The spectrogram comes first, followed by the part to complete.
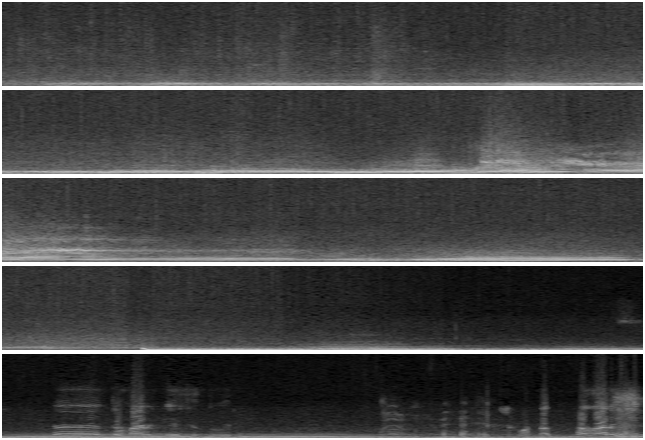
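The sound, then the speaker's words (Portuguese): A car taken from a department vehicle workshop drives off: its engine revs hard with rising and falling pitch while tires squeal and skid, loud, then drops into a low rumbling idle with faint voices in the background. “Passam, dão carteirada, pegam um carro de novo e seguem caminho.”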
